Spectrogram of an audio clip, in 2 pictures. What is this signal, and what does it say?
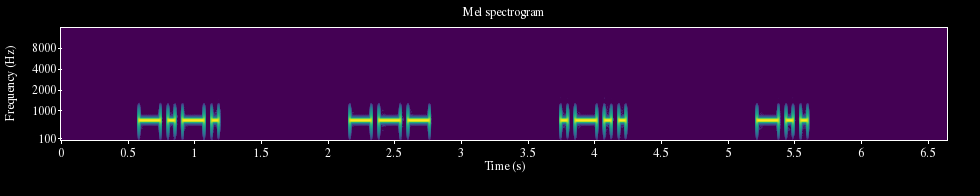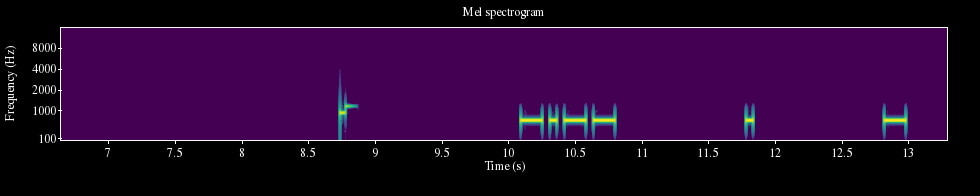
Morse code, heard as a keyed tone, about 22 wpm, spaced as for 8 wpm, 700 Hz. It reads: COLD YET
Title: 6x Character Spacing - Top 500 Words - 22wpm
